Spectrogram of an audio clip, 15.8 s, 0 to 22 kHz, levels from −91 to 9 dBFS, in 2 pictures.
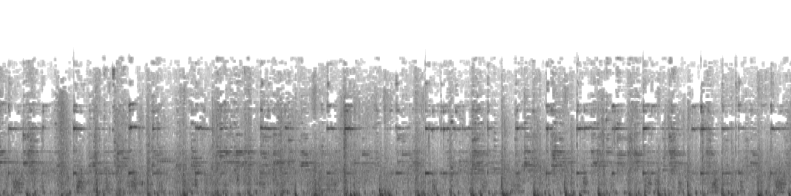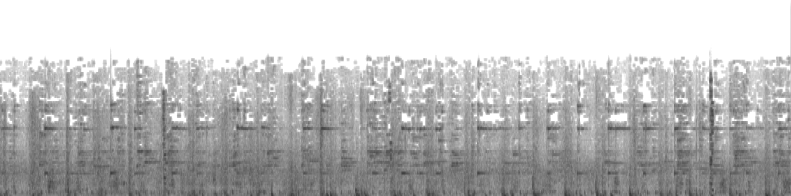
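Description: Damaged data in a compressed stream corrupts five short stretches, so the decoder misreads frames and loses sync, producing brief chirps or squawks in the sound at 1.11–1.17, 4.51–4.54, 9.50–9.58, 11.80–11.84 and 14.98–15.06 s, each lasting roughly 30 to 80 ms.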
